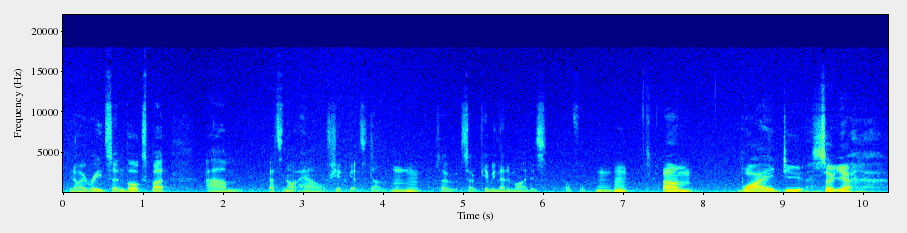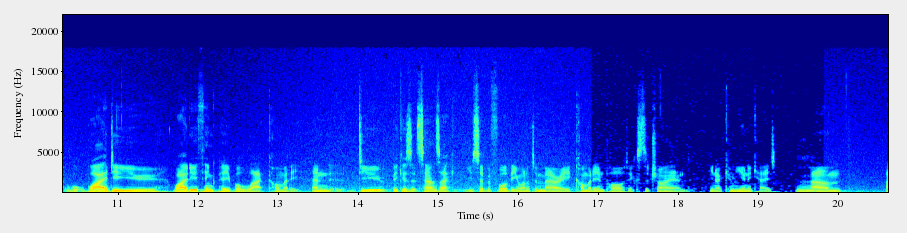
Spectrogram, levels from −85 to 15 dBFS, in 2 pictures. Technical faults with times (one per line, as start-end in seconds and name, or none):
16.92-19.82 overdone noise removal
